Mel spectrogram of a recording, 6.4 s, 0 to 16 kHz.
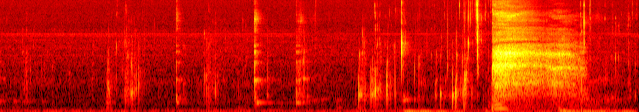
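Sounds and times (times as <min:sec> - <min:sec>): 
drinking from a water bottle: 0:01.0 - 0:02.3, 0:03.0 - 0:06.3.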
